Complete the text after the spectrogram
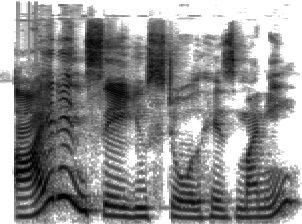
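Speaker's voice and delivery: I punched, MONEY lifted at the end; stress on I. Shown as a demonstration. Teacher showing how meaning changes, stress on "I". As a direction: hit the word "I" in the sentence. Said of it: "That means I didn't say".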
